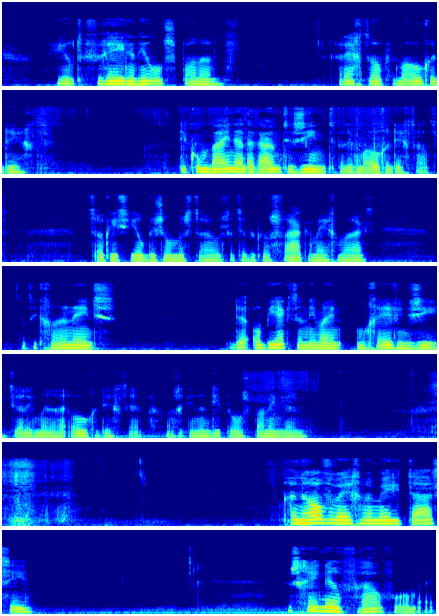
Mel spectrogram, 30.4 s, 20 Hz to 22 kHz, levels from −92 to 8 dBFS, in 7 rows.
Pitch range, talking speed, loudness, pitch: 80-130 Hz, 135 wpm, -35 LUFS, 105 Hz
